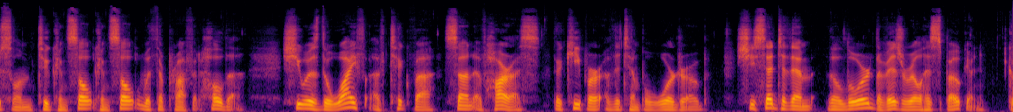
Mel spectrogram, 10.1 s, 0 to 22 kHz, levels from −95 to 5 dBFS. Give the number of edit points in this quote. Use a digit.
6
